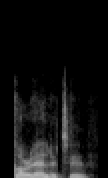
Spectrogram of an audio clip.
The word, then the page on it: correlative: Indian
